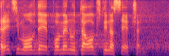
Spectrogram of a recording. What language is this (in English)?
Serbian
